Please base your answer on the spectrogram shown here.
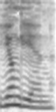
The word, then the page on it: jungian: American English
